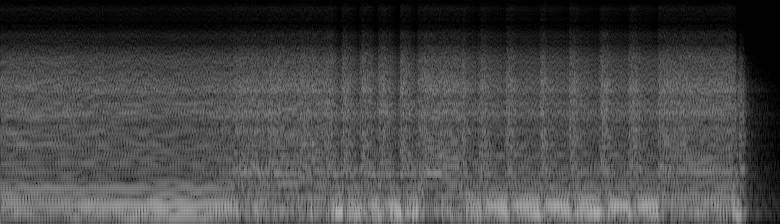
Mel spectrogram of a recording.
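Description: Electric guitar played through a Bondi Effects Sick As Overdrive pedal with the distortion maxed, a thick, loud, heavily saturated tone sustaining chords and then chugging rhythmically before cutting off at the end.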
